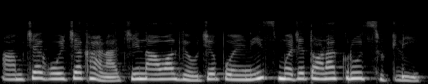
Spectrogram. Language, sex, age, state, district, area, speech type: Goan Konkani, female, 30-45, Goa, Salcete, rural, spontaneous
